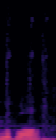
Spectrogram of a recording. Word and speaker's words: LeBlanc: business I am here right now with LeBlanc and he's the SVP & chief development officer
